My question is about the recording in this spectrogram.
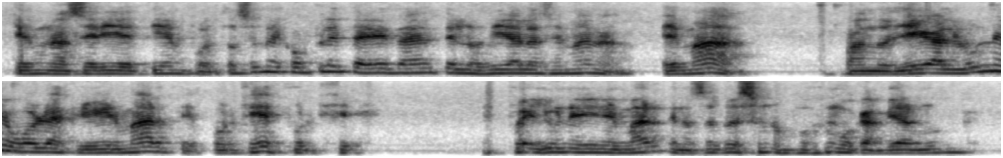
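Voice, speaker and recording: A man's voice: fairly high pitch, fast talker, dull audio. Patient Argentine male teacher, online class, faint room hum behind, quizzes his students. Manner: patient, repeats steps, asks the class questions. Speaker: computer science teacher. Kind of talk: online spreadsheet lesson.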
